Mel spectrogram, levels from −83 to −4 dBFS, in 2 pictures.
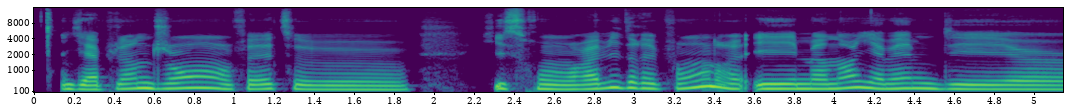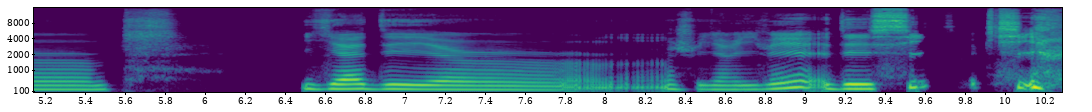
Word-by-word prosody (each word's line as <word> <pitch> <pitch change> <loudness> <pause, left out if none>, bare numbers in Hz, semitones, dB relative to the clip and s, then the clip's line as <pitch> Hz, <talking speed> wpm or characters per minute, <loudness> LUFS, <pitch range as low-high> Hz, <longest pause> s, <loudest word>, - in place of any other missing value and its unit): il 190 - 0
y - - +3
a 175 - +2
plein 200 +5 -2
de 225 - +3
gens 230 +2 +1
en 195 - -2
fait, 195 +2 -3
heu, 170 -2 -2 0.4
qui - - -2
seront 190 -2 0
ravis 205 +7 +1
de 240 - +1
répondre 220 +3 +1
et 200 +1 +3
maintenant 205 +3 +1
il 255 - +2
y 225 - +1
a - - 0
même 220 +1 0
des, 185 -1 0
heu, 175 -1 -3 1.0
il 195 - -3
y - - +5
a 200 +1 +5
des, 190 -1 +1
hem 165 -3 -3 0.3
je 175 -3 -9
vais 175 - -8
y 175 - -5
arriver, 195 +7 0
des 195 +1 +6
sites 260 +7 +4 0.3
qui - - +4
195 Hz, 200 wpm, -24 LUFS, 175-210 Hz, 1.0 s, des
